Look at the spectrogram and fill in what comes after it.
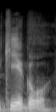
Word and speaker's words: Kirkegaard: You'd think it with a name like Kirkegaard, I would have this down. But as I like to say, when I was in Copenhagen, I couldn't even pronounce my own surname, which is apparently Kiergaard.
